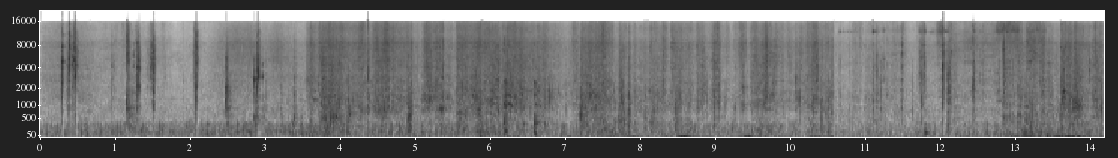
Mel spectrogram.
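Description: Heavy canvas fabric rustling and flapping as it is unfolded and moved about by hand, with scattered sharp clicks and knocks in the first few seconds and again near the end.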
